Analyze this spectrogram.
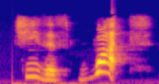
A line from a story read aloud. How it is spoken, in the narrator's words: Rodney yelled from inside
